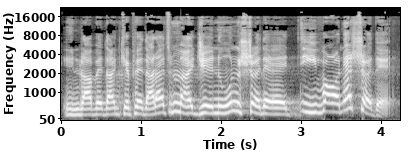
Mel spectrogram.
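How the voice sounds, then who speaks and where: A woman's voice: fairly high pitch, darkish tone, close to an everyday voice. A sneering storybook devil, as a woman puts him on. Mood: taunting. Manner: taunting, drawn-out, with sneering laughs. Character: scheming mocking male devil. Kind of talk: storybook reading.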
